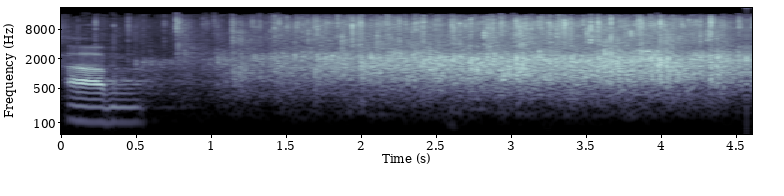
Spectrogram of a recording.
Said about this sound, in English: You can applaud wildly in a moment.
